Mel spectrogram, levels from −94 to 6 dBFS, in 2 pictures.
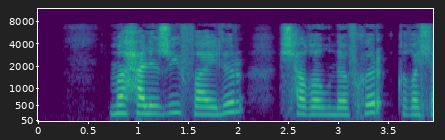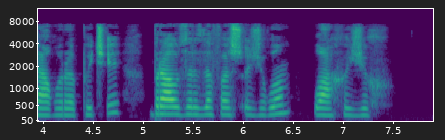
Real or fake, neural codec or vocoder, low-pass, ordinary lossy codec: real; none; 7.2 kHz; AAC, 64 kbps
